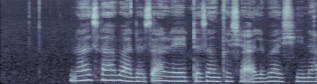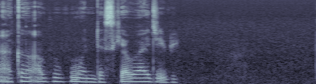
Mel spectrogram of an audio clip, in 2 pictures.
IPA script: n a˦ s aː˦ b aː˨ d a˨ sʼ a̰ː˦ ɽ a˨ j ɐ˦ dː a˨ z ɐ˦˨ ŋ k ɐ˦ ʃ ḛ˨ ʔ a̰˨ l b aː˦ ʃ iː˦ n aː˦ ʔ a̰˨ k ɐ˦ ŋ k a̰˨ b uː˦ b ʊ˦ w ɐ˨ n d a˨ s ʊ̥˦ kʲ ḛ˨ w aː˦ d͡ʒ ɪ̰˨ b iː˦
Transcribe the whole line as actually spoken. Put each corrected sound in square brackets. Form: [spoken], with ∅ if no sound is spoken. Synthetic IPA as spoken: n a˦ s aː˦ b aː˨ d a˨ sʼ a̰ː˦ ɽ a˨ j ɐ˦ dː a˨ z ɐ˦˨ ŋ k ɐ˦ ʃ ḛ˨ ʔ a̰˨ l b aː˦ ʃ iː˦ n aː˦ ʔ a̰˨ k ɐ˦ ŋ [ʔ] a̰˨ b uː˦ b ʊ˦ w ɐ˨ n d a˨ s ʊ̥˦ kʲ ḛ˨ w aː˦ d͡ʒ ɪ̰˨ b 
